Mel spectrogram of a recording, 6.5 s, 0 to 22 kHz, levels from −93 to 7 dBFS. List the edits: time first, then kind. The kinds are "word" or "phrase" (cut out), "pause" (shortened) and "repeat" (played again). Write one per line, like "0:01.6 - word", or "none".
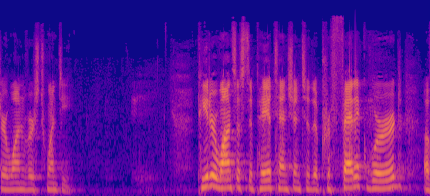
none

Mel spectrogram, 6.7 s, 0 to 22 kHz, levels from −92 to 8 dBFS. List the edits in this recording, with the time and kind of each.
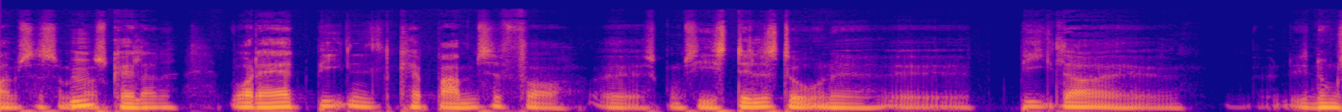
0:01.0 - pause

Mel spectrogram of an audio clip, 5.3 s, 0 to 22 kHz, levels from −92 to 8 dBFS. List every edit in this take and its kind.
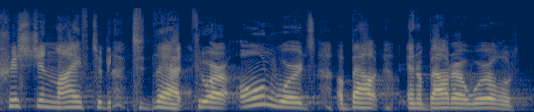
0:01.1 - word
0:01.5 - word
0:01.9 - word
0:04.0 - word

